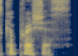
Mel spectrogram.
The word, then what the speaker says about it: capricious: of my favorites, is capricious. This word has 3 syllables, and the stress is on the second syllable. Keep in mind that the first syllable has that schwa sound. Precious. Capricious.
